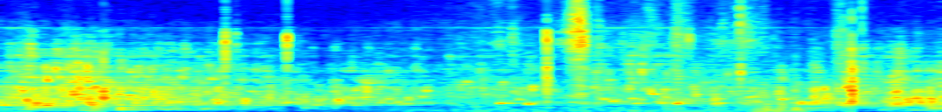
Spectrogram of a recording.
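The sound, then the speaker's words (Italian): Water gurgles and churns through a waterfront sound sculpture on the San Francisco Embarcadero, a dense, steady rush of bubbling and splashing with small bursts rising through it. “Qui io sento dell'acqua che gorgoglia, sì.”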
